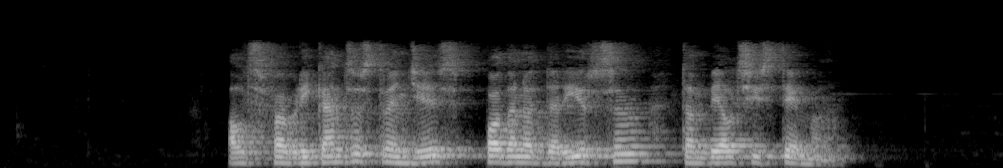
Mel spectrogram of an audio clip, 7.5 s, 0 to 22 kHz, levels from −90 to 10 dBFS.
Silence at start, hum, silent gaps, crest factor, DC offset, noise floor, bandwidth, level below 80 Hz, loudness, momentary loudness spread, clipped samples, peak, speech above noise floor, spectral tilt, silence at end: 1.7 s; none; none; 18 dB; under 0.1%; -83 dBFS; 8 kHz; -64 dBFS; -21 LUFS; 9 LU; under 0.1%; -4 dBFS; 63 dB; -6.5 dB/octave; 1.15 s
